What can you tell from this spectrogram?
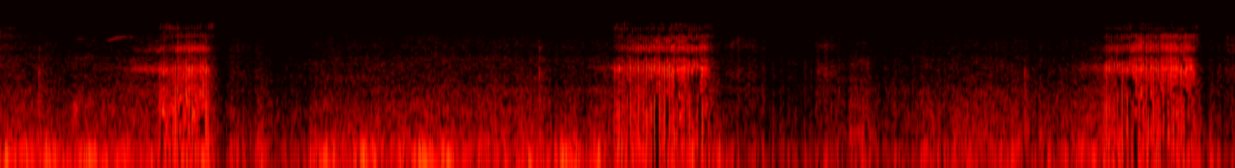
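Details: Sleeping pet pug snoring; the dog has a chest tumor and was earlier diagnosed with pulmonary edema. Three loud, rough, breathy snore bursts, each close to a second long, come about every six seconds, with quieter breathing between.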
